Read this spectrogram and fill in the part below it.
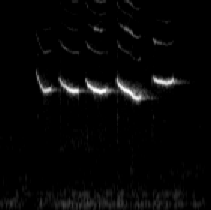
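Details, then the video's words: Clear whistles from a flamboyan bird, a recording made to encourage other birds to sing: five pure, high, slightly descending notes in quick succession over about two seconds. "PANCINGAN FLAMBOYAN GACOR NYIUL CRECETAN LAWAN IKUT NGEBREN"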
